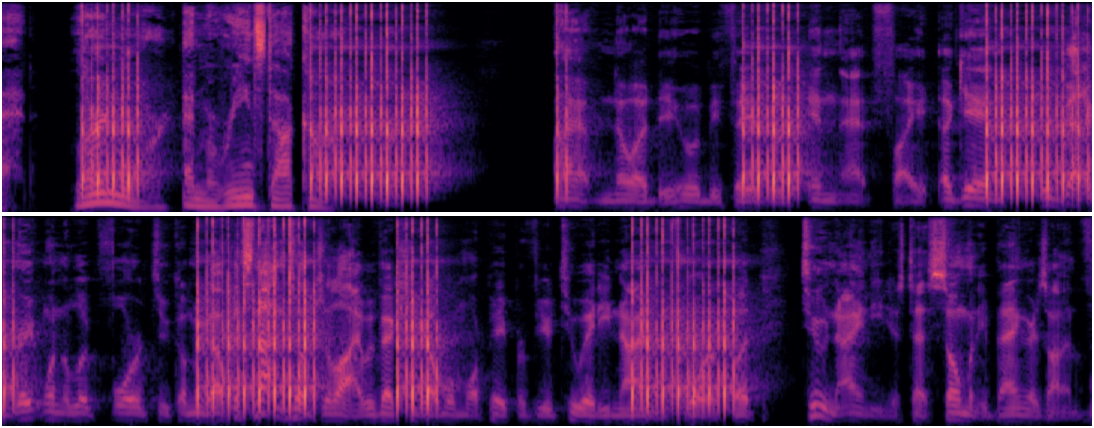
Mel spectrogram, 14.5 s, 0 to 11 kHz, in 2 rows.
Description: Pulse dialling, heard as clicks on a phone line, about 10 pulses a second, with speech in English. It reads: 4 8 1 4 8 8 3 7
